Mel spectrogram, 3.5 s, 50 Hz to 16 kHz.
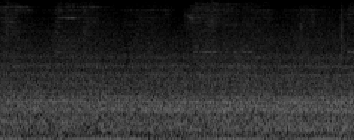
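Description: A Class 150 diesel train runs in Train Sim World 3 on the West Cornwall line, a steady, continuous rumble and rolling hum with no breaks throughout.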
